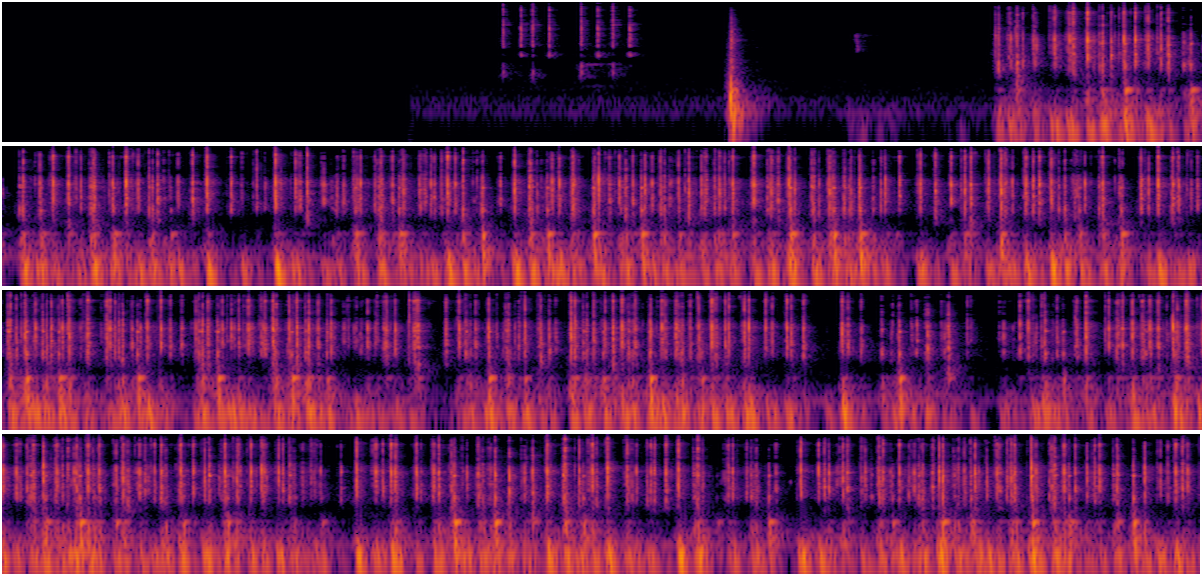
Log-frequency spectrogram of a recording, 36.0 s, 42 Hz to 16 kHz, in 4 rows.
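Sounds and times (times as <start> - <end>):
mechanical keyboard typing: 7.5 - 35.9.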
